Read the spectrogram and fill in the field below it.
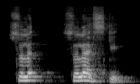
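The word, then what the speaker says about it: Sulęcki: Jamal Charlo about to go fight Maseed Selecki. Maseed Selecki. What is that his name? Right. How you say his name? How the hell you said it? I don't want to disrespect this man name. Selesky.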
